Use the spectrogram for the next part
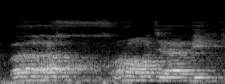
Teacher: masa kita sebut ah tu ada bunyi berdengkur sikit ya. Tak bunyi putus, dia bunyi sambung.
